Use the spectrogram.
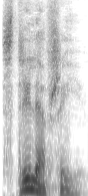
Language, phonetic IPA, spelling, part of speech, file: Russian, [strʲɪˈlʲafʂɨj], стрелявший, verb, Ru-стрелявший.ogg
- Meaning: past active imperfective participle of стреля́ть (streljátʹ)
